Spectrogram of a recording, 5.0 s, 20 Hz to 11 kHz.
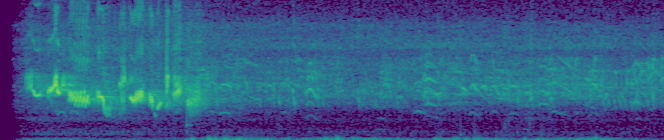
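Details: Singing male common whitethroat in southern Poland on 27 May 2016, giving one short, scratchy, chattering warble of about a second, followed by low rumbling background noise.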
